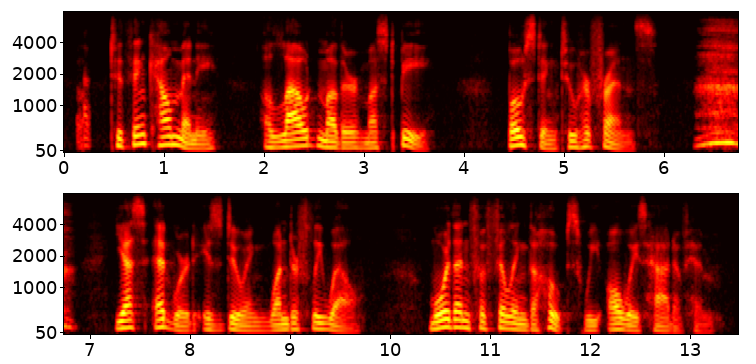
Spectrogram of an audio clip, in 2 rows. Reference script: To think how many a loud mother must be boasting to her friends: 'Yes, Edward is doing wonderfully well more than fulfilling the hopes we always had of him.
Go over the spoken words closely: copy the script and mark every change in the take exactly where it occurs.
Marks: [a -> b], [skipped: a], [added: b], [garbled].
To think how many a loud mother must be boasting to her friends: 'Yes, Edward is doing wonderfully well more than fulfilling the hopes we always had of him.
